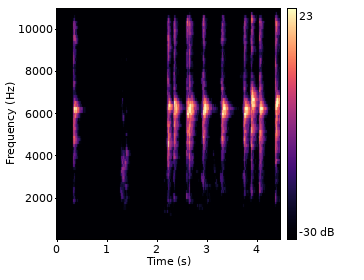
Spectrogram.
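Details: Lovebird chirps: a lone sharp squeak, a softer scratchy note, then a quick series of about eight harsh, bright chirps spaced under half a second apart.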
